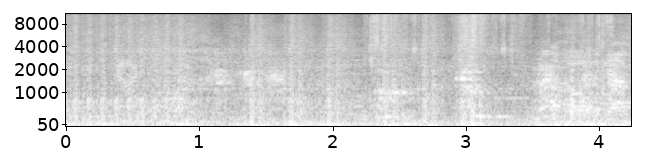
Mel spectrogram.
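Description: Gunfire from a trailer's soundtrack, several shots, with people's voices mixed over it.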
